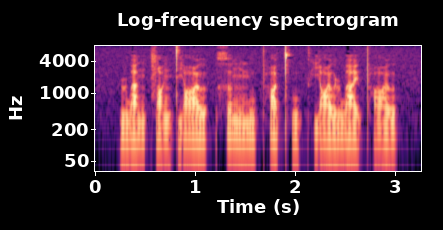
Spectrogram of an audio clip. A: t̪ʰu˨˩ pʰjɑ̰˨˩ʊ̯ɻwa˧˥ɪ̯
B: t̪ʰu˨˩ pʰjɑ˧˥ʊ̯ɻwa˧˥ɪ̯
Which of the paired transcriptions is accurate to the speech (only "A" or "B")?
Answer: B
